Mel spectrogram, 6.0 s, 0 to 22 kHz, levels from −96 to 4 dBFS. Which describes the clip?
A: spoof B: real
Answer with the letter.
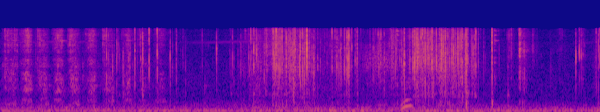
B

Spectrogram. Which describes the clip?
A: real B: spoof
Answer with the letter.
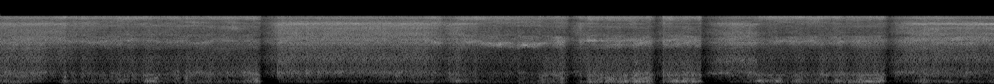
B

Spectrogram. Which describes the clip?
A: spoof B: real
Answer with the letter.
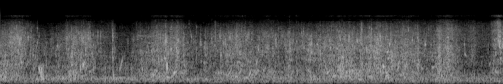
A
